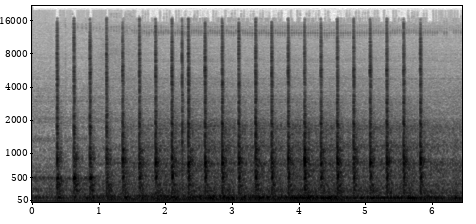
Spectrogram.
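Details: Chevy HHR AC/heat system: sharp regular ticking about four per second behind the dash over a quiet hum; dashboard clicking.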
